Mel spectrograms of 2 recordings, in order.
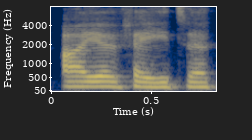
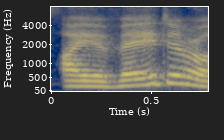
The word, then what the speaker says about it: Ayurveda: Am I pronouncing Ayurveda correctly? – You are, yes. Ayurveda, or some people say Ayurveda, but yes, Ayurveda and Ayurvedic, yes.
